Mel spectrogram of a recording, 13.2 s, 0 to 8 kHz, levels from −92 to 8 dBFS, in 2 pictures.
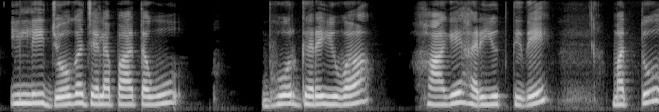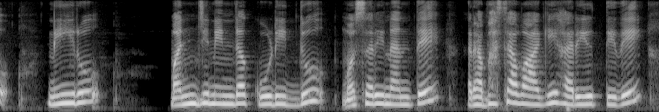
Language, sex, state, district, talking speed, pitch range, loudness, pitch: Kannada, female, Karnataka, Chamarajanagar, 60 wpm, 210-250 Hz, -13 LUFS, 230 Hz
